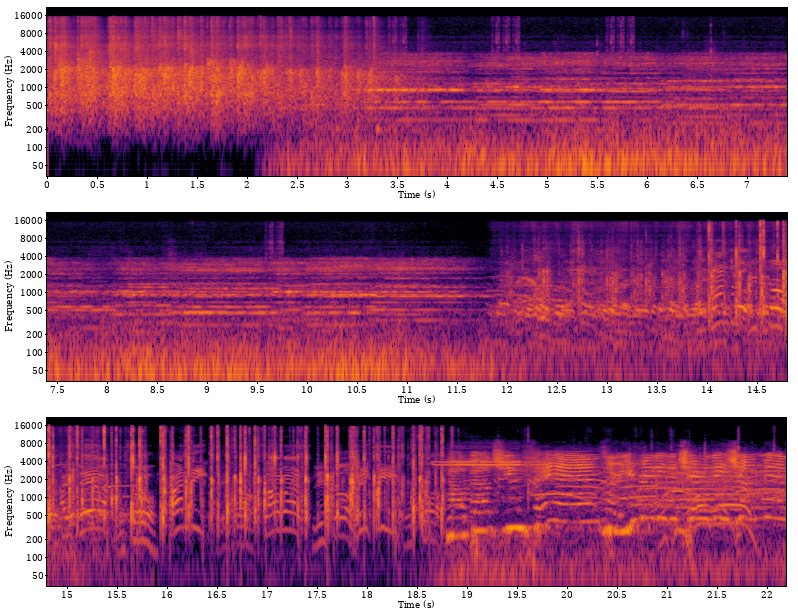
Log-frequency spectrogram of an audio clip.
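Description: A group of players yelling together in a huddle, then background music with steady held notes. About halfway through, this gives way to many overlapping voices with scattered hand claps from a soccer field crowd.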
